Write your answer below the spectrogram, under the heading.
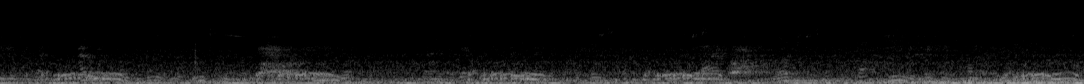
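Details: Male pigeon cooing to call a female: low, soft, throaty coos come in rounded bursts about every two seconds over a steady low rumble of background noise.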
